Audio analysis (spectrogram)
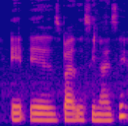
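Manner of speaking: usual speaking voice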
